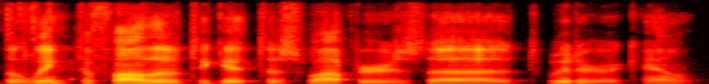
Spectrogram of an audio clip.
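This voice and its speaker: Low-pitched man hosting a casual chat. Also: flat delivery, normal speed, darkish tone, clear, resonant tone. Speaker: show host.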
